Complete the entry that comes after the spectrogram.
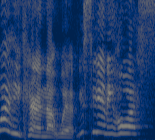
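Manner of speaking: put-on high-pitched voice in Southern accent. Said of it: "that was from The Color Purple".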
